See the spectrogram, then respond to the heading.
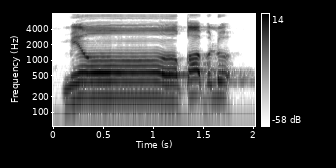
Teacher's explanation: An ya an ya an biya biya mad wajib mutsil thabi'i bertemu hamzah di satu kata dibaca empat harakat anbiya Allah tebal ya atau taglis memenuhi rongga mulut Allah minqoblu nun mati Berti pertemu qof nunnya tebal ya. Nunnya dibaca samar dan dengung diserti dengan tebal karena bertemu huruf qf. Qaf itu huruf istilla.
